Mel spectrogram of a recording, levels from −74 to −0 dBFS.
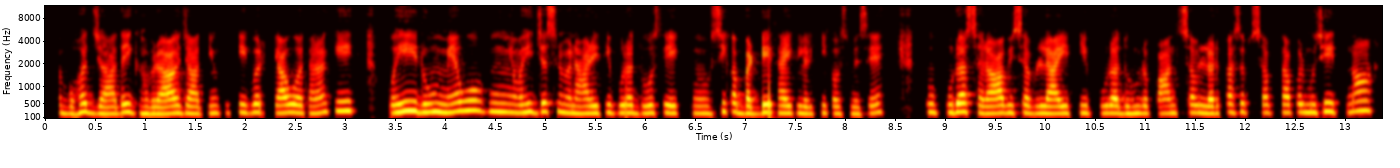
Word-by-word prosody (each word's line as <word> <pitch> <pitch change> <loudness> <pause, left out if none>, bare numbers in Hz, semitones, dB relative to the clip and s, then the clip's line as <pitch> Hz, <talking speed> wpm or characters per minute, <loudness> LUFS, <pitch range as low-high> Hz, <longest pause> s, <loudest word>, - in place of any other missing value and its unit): मैं 210 - -4
बहुत 240 +5 +1
ज़्यादा 200 +2 0
ही 250 - +4
घबरा 205 0 +2
जाती 215 -1 -2
हूँ। 220 - -5
क्योंकि 220 +3 -8
एक 225 - -6
बार 245 - +2
क्या 225 0 +2
हुआ 230 0 +3
था 215 -1 -7
ना 225 +3 -1
कि 280 +2 0 0.4
वही 265 +5 +6
रूम 250 +1 +3
में 245 +2 +2
वो 290 +2 +3
उम, 255 -2 0
वही 240 +2 +1
जश्न 260 +2 -1
मना 215 -2 0
रही 215 0 +2
थी 235 - -1
पूरा 225 +1 0
दोस्त 215 +2 -3
एक 220 -2 +1 0.2
उसी 210 +6 -3
का 255 - -1
बर्थडे 215 +1 +4
था 220 - +1
1 215 0 0
लड़की 205 +1 -3
का 205 -1 -5
उसमें 195 0 -6
से। 215 +6 -4 0.4
तो 245 - -2
पूरा 255 +2 +5
शराब 220 -3 +2
ये 225 - 0
सब 220 -1 -2
लाई 210 0 +3
थी, 220 +2 -5
पूरा 215 +1 +1
धूम्रपान, 210 0 -2
सब 230 +2 -3
लड़का 215 +3 +1
सब, 250 +2 -4
सब 230 -2 -5
था। 235 - +2
पर 245 +1 -4
मुझे 240 +2 0
इतना 270 +3 -2
225 Hz, 240 wpm, -23 LUFS, 210-245 Hz, 0.4 s, वही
